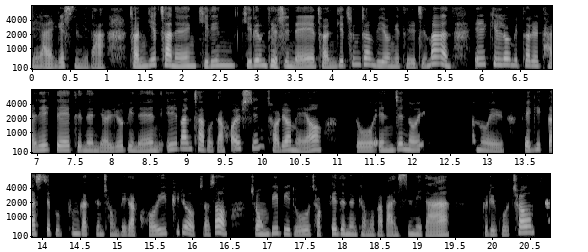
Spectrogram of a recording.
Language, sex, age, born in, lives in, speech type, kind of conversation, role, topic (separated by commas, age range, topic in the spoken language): Korean, female, 35-39, South Korea, Germany, read, expert-assistant, expert, 왜 자동차는 연료가 필요할까요?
